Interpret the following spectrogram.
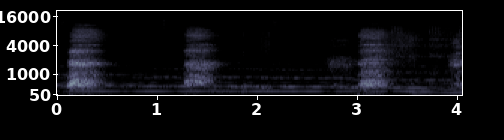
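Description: A woman sobbing: three gasping breaths about a second and a half apart, the first the loudest, over soft background music with long held notes.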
